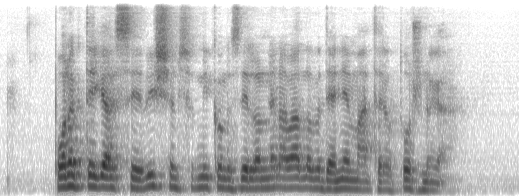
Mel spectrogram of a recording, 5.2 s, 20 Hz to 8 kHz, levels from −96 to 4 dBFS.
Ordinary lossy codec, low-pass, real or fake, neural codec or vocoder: none; 7.2 kHz; fake; codec, 16 kHz, 0.8 kbps, ZipCodec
